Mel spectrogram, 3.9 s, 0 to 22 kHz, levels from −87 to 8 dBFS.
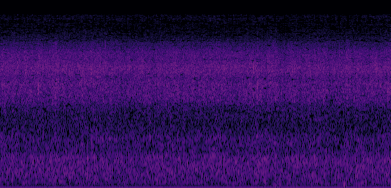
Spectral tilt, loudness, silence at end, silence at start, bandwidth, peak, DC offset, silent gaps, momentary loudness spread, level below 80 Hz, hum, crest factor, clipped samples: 0 dB/octave; -43 LUFS; 0 s; 0 s; 16 kHz; -30 dBFS; under 0.1%; none; 1 LU; -76 dBFS; none; 16 dB; under 0.1%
